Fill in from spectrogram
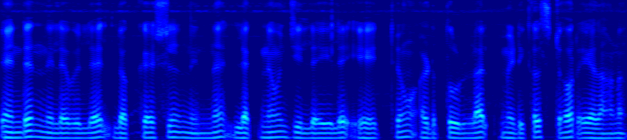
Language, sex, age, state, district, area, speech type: Malayalam, male, 18-30, Kerala, Kottayam, rural, read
